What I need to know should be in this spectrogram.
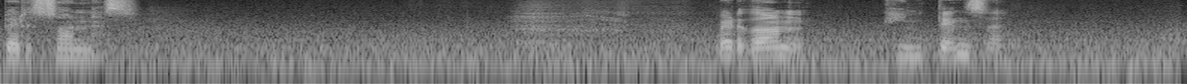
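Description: A young woman speaks calmly from close by.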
